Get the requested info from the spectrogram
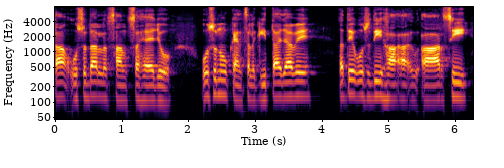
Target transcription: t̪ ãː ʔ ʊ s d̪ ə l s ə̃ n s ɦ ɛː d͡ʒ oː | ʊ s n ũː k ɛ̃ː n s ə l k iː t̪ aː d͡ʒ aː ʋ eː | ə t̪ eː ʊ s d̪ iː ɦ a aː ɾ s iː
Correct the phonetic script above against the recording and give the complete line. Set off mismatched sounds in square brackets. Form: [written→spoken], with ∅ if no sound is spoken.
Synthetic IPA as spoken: t̪ ãː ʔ ʊ s d̪ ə l s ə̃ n s ɦ ɛː d͡ʒ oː | ʊ s n ũː k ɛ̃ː n s ə l k iː t̪ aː d͡ʒ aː ʋ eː | ə t̪ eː ʊ s d̪ iː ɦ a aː ɾ s iː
